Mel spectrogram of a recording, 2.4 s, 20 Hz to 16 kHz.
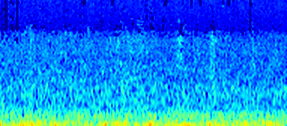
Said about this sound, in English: It's crazy traffic. 8 o'clock on a Saturday night. Yeah. And there's traffic.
